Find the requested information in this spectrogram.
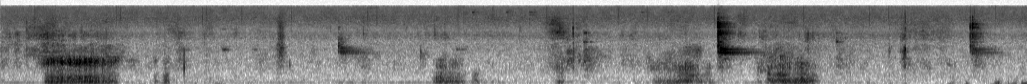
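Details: Belgian Malinois puppy playing tug with a rope: short, low, rough growling bursts, one long at the start and several around five to six seconds, separated by quiet gaps with faint scuffling and higher clicks.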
